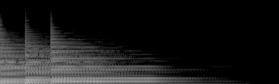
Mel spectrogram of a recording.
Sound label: Db 5th Db down; Db5 arpeggiated; JGuitar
